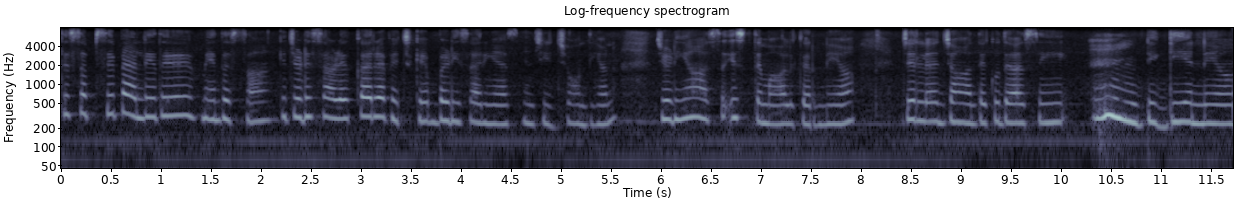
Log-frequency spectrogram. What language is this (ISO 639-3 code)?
doi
